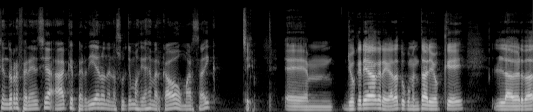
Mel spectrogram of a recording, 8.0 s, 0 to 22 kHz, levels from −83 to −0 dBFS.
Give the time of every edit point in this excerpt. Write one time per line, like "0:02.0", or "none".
none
